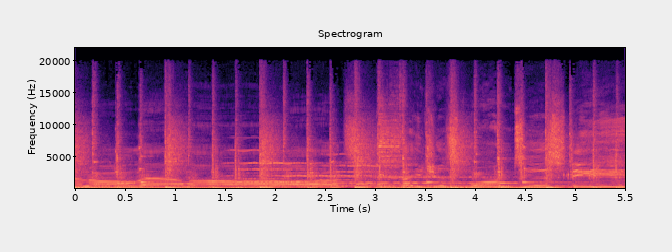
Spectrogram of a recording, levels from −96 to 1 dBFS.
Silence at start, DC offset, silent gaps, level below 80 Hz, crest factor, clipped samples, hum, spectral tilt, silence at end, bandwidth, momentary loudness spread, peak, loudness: 0 s; 0.2%; none; -34 dBFS; 16 dB; under 0.1%; none; -3.5 dB/octave; 0 s; over 20 kHz; 3 LU; -6 dBFS; -20 LUFS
